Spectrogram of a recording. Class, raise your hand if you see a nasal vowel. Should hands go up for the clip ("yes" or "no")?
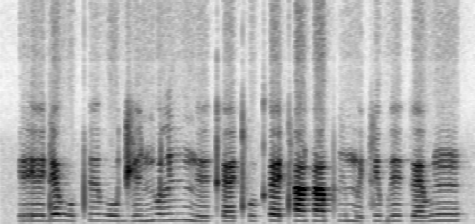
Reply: yes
